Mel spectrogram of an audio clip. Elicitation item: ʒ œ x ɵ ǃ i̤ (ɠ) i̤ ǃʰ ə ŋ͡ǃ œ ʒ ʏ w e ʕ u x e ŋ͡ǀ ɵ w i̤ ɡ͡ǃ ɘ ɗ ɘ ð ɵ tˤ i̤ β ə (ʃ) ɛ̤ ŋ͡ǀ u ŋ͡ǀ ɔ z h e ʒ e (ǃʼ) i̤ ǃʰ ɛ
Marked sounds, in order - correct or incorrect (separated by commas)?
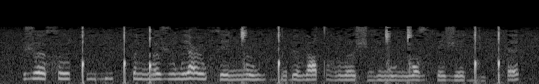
incorrect, correct, incorrect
